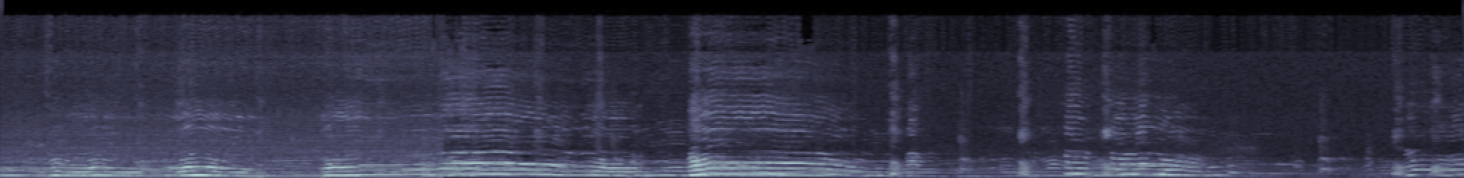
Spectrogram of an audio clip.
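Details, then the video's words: Household pack of four huskies and a Pomeranian in full howl: several long, bending voices overlap and waver, a low hum stops after four seconds, and brief yips punctuate the later howls. "with the noise of my four huskies and Pomeranian"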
